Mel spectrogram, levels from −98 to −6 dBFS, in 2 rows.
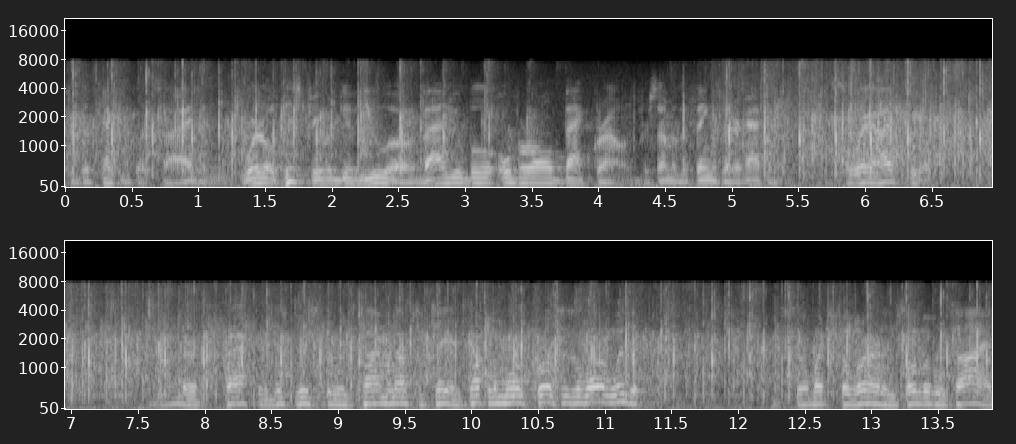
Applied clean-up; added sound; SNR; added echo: none; Applause; 3 dB; none.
